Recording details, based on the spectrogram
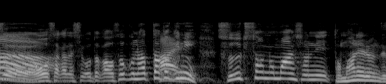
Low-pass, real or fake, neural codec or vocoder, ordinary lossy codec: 7.2 kHz; real; none; MP3, 64 kbps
